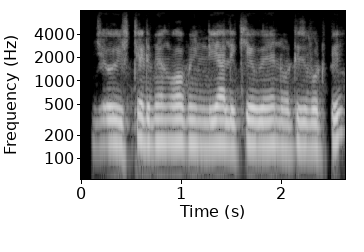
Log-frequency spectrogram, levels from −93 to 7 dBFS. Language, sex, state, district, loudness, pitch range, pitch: Hindi, male, Chhattisgarh, Raigarh, -17 LUFS, 145-160 Hz, 155 Hz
